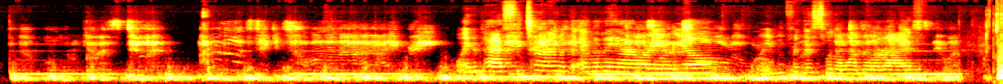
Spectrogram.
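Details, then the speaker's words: Fetal heartbeat on hospital monitor: fast, rhythmic whooshing pulse, partly covered by a woman's voice and music. "how cool that sounded as well like that baby's got a ticker that just sounds like a nice beat"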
